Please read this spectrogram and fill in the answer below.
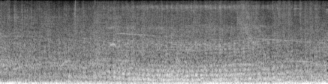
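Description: Live concert audio from an arena sound system: a deep, steady low rumble under a dense noisy wash, as the song's intro builds before the singing starts.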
